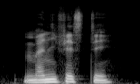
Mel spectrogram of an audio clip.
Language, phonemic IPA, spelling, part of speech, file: French, /ma.ni.fɛs.te/, manifester, verb, Fr-manifester.ogg
- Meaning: 1. to manifest or demonstrate 2. to protest (to speak out against something)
